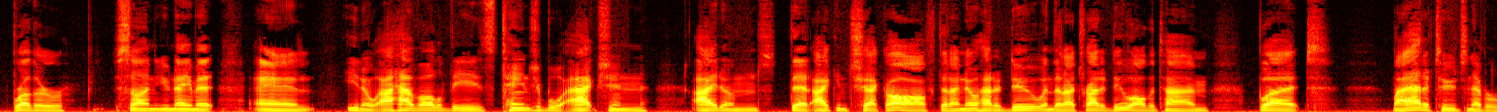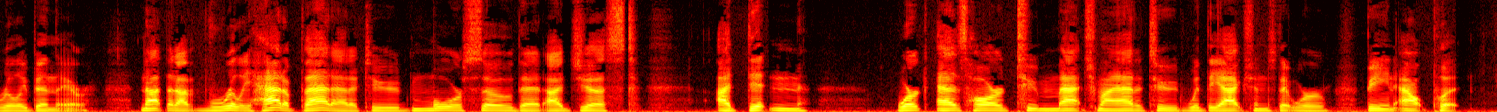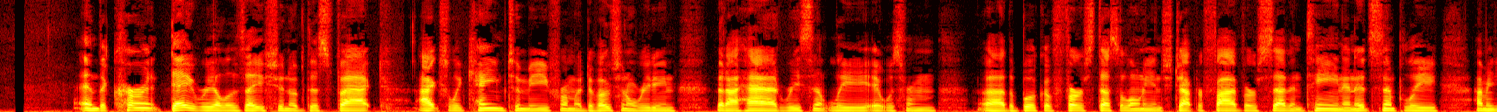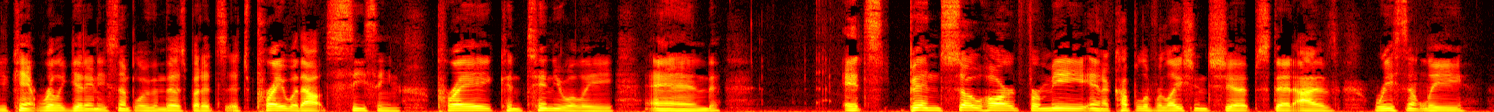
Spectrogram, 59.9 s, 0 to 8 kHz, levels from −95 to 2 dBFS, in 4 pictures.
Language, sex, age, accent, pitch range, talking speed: English, male, 20-39, American, 115-135 Hz, 145 wpm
